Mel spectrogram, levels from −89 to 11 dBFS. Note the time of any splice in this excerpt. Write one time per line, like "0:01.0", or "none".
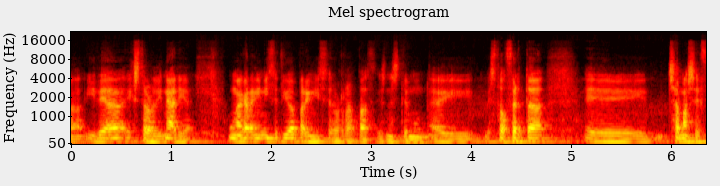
0:03.6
